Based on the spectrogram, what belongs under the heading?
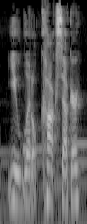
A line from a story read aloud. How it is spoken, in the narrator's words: Roger growled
